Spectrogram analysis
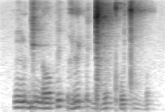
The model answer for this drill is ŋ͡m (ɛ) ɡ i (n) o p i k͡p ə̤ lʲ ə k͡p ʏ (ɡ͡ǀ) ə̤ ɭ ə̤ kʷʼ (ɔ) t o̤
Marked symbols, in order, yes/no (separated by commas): no, yes, yes, no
